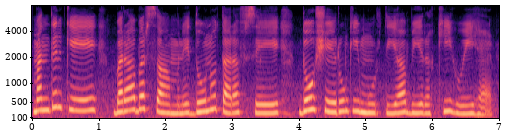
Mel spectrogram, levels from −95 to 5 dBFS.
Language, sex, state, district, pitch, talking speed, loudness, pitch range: Hindi, female, Uttar Pradesh, Lalitpur, 250 Hz, 130 wpm, -14 LUFS, 225-285 Hz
